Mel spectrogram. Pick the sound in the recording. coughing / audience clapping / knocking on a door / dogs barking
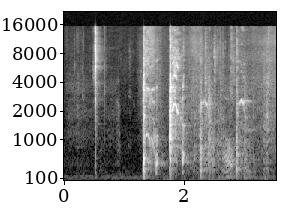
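coughing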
